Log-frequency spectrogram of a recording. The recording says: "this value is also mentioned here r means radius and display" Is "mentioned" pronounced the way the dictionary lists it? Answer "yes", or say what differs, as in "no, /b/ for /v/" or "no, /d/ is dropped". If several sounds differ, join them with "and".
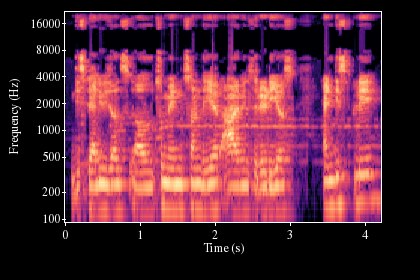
no, /s/ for /ʃ/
